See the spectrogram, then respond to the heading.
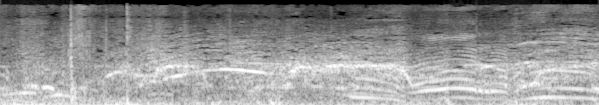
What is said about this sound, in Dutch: maar er ontstond toch best wel wat paniek. Want het hele vliegtuig begon te schudden en ze waren eigenlijk al bezig met de landing. Maar iemand had een filmpje gemaakt, of een zij waarschijnlijk, en dan hoor je dus dit.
